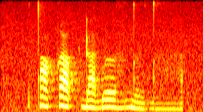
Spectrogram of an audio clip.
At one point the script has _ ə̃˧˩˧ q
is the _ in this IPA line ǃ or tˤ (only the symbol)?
tˤ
